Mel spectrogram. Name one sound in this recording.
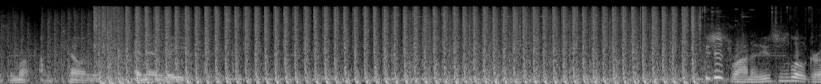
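Rapid automatic gunfire rattles in a long burst.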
